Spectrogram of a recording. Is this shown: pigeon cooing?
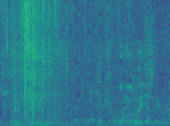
yes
